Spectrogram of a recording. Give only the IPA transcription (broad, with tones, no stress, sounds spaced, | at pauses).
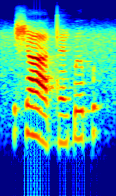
ʃ aː˦˨ t ɛ̃˧ k͡p ə˦ p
